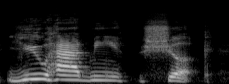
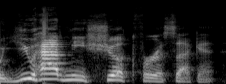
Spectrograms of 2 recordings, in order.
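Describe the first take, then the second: First: Slow, drawn-out repeat; slow mock-stunned repeat; slow emphasis. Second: Said in the usual way. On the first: Real, not acted. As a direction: stretch it out to drive it home.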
